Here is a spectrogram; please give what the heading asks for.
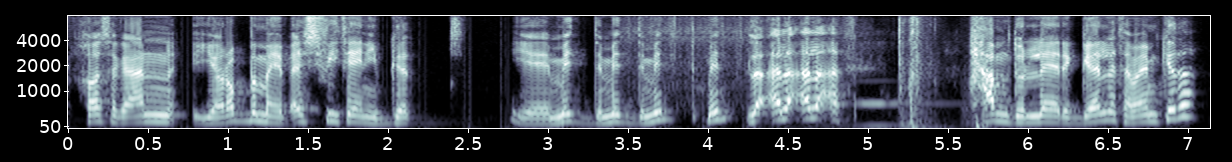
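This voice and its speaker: A man with an Egyptian accent giving excitable let's-play commentary, reacting with quick exclamations and talking straight to his viewers. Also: fairly high pitch, a little hiss or hum. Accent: Egyptian Arabic. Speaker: gaming video creator.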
